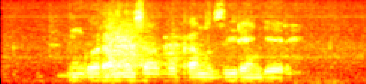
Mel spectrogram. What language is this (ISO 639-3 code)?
kin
